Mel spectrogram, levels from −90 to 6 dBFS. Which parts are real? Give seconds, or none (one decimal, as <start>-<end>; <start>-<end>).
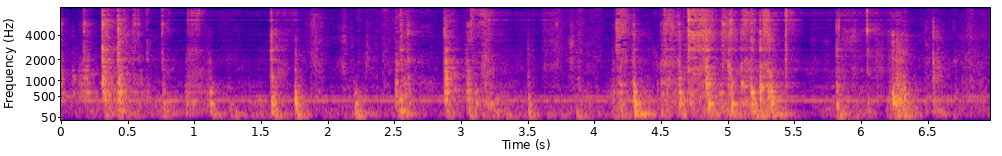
0.0-0.8; 1.8-3.2; 3.7-5.0; 6.3-7.0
